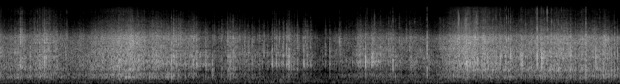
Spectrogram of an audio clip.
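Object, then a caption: Cardboard box of dry pasta. A small Kraft macaroni and cheese cardboard box filled with dry pasta is held in one hand, tilted and shaken so the pasta rattles inside. The result is a dense, bright, crinkly rattle that swells in two louder bursts with a brief lull between them.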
